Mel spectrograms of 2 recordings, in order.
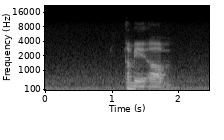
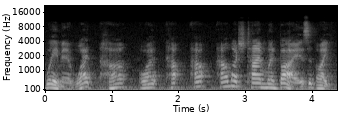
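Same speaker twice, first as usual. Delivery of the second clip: confused; 6 semitones higher than usual. Retold or imitated. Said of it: "I'm like".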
